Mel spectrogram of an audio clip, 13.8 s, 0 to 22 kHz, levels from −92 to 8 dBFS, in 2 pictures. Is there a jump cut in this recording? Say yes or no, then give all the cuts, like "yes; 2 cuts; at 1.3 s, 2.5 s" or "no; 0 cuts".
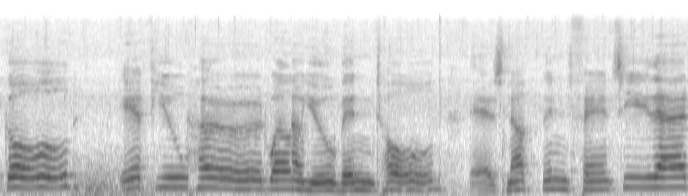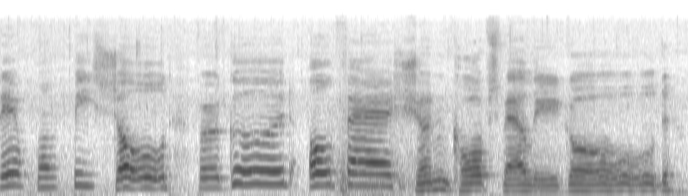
yes; 4 cuts; at 1.9 s, 2.9 s, 4.6 s, 5.7 s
